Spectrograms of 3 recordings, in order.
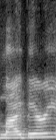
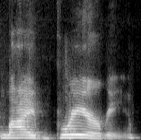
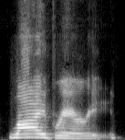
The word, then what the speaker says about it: library: But we should be pronouncing it library. Can you sound that out with me? Library. We actually do say the R in this one. Library, three syllables.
